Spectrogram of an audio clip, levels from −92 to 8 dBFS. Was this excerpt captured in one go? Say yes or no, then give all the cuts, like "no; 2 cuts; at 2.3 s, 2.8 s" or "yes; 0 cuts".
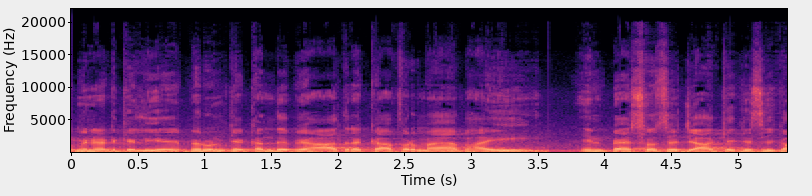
no; 1 cut; at 3.6 s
